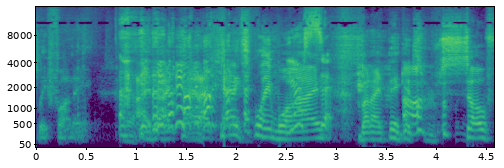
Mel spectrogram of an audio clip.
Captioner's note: laughs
